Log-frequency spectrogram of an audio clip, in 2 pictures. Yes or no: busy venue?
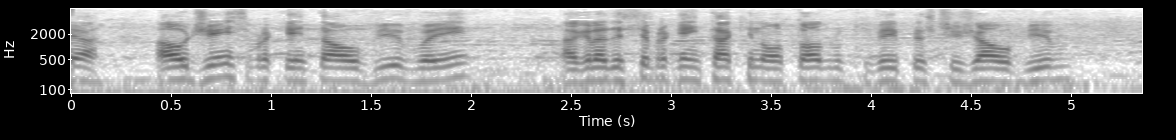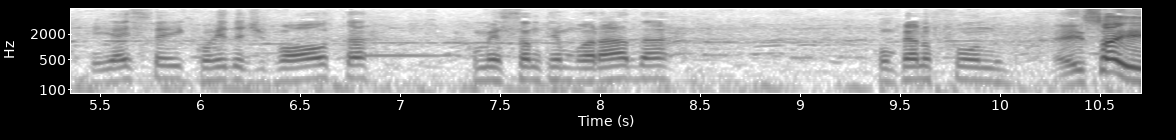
yes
